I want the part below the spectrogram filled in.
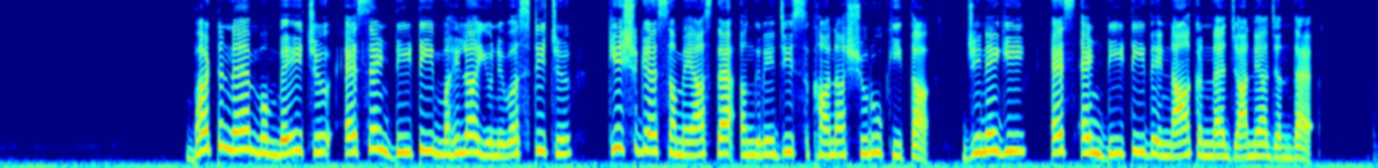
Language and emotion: Dogri, neutral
